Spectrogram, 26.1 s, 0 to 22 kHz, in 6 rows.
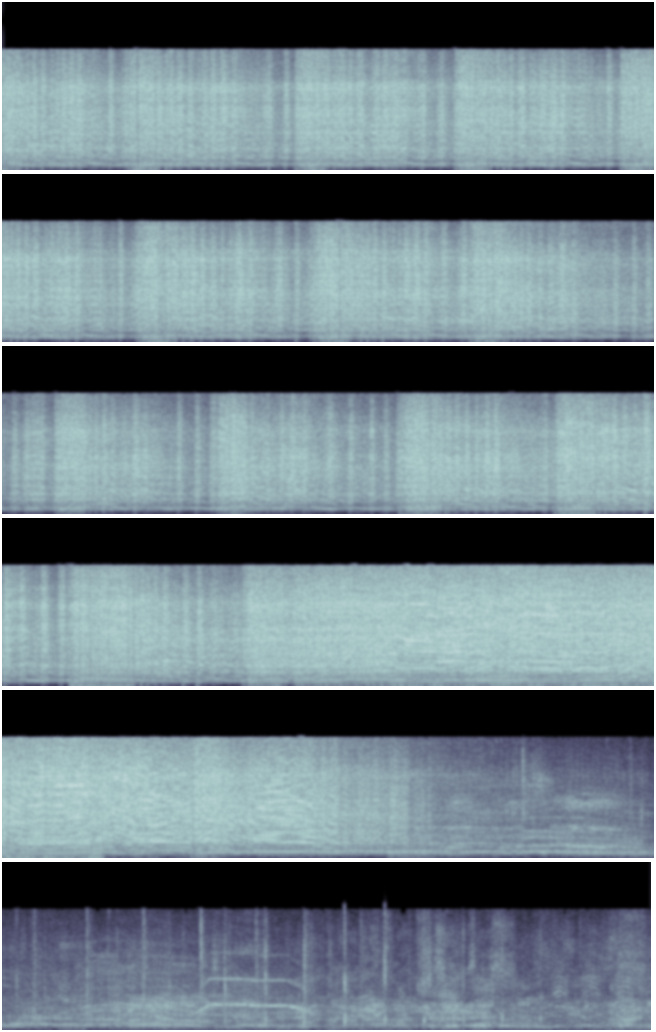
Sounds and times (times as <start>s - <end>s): Speech: 20.0s - 26.0s.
